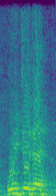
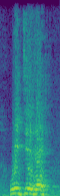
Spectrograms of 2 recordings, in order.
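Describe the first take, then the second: No difference in how they are said.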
